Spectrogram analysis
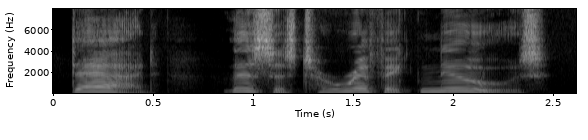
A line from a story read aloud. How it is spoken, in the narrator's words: He exclaimed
